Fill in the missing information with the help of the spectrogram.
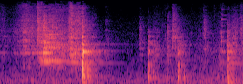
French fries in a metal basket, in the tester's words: you can hear how crispy they are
